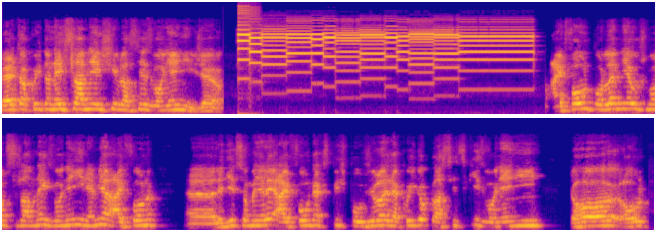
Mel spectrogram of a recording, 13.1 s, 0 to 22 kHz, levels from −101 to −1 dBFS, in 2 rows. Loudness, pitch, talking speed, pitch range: -12 LUFS, 180 Hz, 145 wpm, 165-200 Hz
